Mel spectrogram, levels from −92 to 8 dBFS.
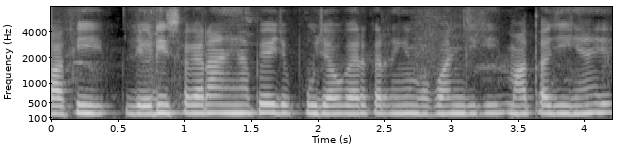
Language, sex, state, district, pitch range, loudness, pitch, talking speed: Hindi, male, Uttar Pradesh, Budaun, 210-220 Hz, -16 LUFS, 215 Hz, 270 wpm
